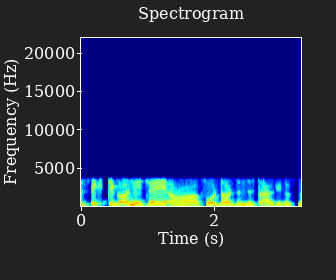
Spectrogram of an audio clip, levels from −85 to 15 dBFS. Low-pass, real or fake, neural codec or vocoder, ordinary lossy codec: 3.6 kHz; real; none; none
